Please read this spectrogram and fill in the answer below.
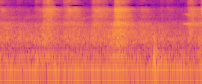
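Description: Claw machine's mechanism running as the claw is lowered onto the plush toys: a steady hum with a single click about one and a half seconds in.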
